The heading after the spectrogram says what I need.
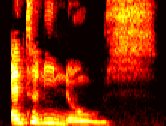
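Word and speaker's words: Antony Noghès: So, and last but not least, it's supposed to be Anthony Knows. But for me, I'll pronounce it as Anthony Noges. Or Noges. I don't know, but Anthony Knows. When they pronounce it that way, I was like, oh, Anthony Knows. Okay, like Knows, but we know it's not that way, but that's how the French people pronounce it.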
